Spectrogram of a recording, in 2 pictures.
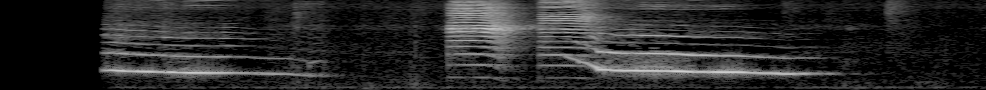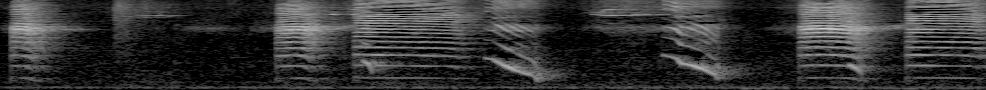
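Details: Border Terrier dog singing: two long, smooth howls that waver and slide downward, followed by a run of shorter, higher whining yelps. Some of the yelps swoop steeply down. Quiet gaps fall between the phrases.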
